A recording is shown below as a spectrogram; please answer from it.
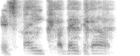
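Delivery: high scream. Retelling screaming at everyone in a channel: imitating himself screaming. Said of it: "I'm absolutely screaming at everyone in the channel".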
